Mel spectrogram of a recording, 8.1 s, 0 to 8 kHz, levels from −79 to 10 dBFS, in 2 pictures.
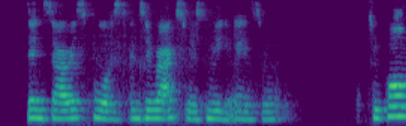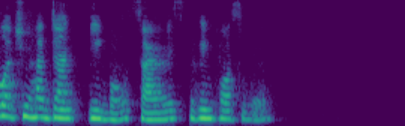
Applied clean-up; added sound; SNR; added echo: neural mask model DeepFilterNet 3.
